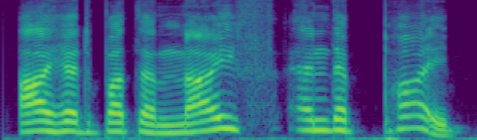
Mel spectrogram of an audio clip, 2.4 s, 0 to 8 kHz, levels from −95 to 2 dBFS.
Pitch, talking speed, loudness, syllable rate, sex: 200 Hz, 200 wpm, -16 LUFS, 4.6 syllables/s, male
